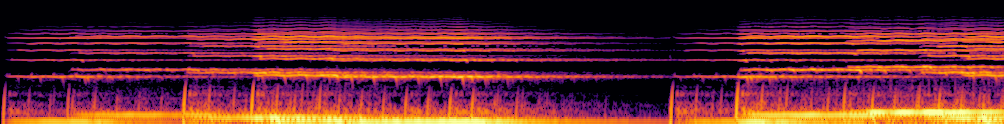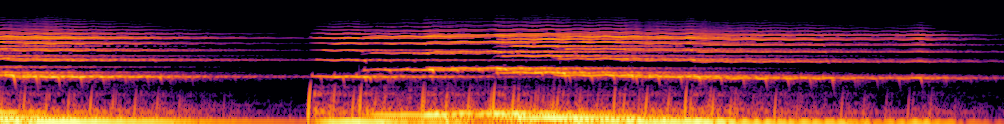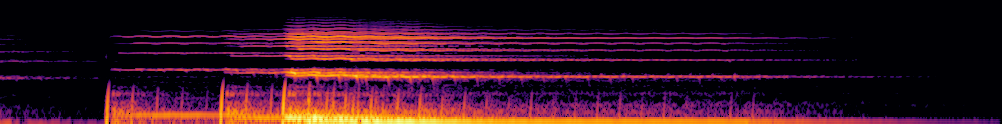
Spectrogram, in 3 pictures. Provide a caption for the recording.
This is a short spooky music loop perfect for a horror atmosphere.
